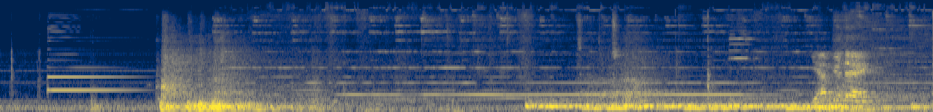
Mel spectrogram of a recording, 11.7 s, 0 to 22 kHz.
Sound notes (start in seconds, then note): 0.6 elevator Chimes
